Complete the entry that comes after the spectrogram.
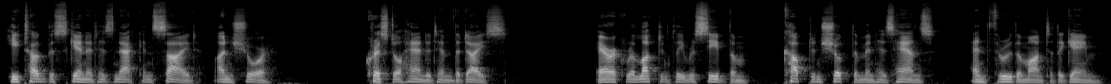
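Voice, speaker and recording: Measured male audiobook narrator. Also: on the low side, bright, forceful tone. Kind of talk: scripted dramatic fiction narration.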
